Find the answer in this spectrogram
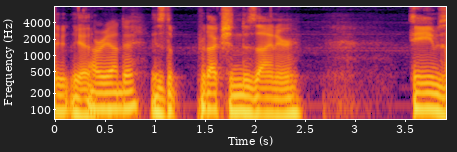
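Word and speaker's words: Ariadne: Ariande, is that how you say it? Yeah. Ariande is the production designer.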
